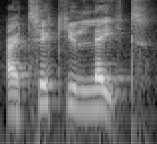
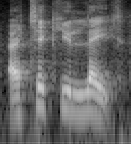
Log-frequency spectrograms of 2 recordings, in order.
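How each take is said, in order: First: The stress is on the last syllable. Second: The stress is on the last syllable.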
